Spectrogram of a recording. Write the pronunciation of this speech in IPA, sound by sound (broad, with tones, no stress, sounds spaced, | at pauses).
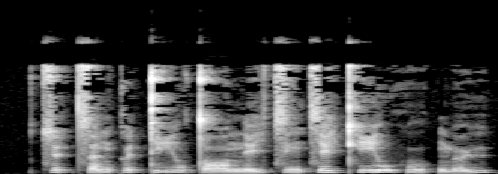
t͡s ɵ˨˥ t̚ t͡s ɐ˨˧ n k ɵ˧ t̚ t̪ iː˨˧ w t̪ ɔː˨ n̪ e˨˥ j t͡s ɪ˧ ŋ t͡s e˥ j kʰ iː˥ w h uː˨ k̚ m ɵ˨˥ ɥ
